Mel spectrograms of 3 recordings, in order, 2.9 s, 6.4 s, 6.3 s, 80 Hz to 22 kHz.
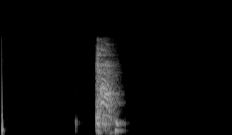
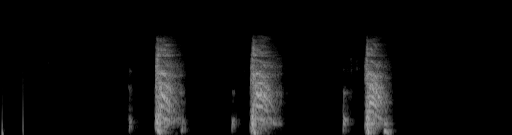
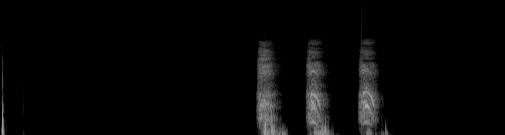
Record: {
  "cough_length": "2.9 s",
  "cough_amplitude": 11921,
  "cough_signal_mean_std_ratio": 0.26,
  "three_cough_length": "6.4 s",
  "three_cough_amplitude": 13005,
  "three_cough_signal_mean_std_ratio": 0.29,
  "exhalation_length": "6.3 s",
  "exhalation_amplitude": 9698,
  "exhalation_signal_mean_std_ratio": 0.27,
  "survey_phase": "beta (2021-08-13 to 2022-03-07)",
  "age": "18-44",
  "gender": "Male",
  "wearing_mask": "No",
  "symptom_cough_any": true,
  "symptom_runny_or_blocked_nose": true,
  "symptom_sore_throat": true,
  "symptom_fatigue": true,
  "symptom_headache": true,
  "smoker_status": "Never smoked",
  "respiratory_condition_asthma": false,
  "respiratory_condition_other": false,
  "recruitment_source": "Test and Trace",
  "submission_delay": "1 day",
  "covid_test_result": "Positive",
  "covid_test_method": "RT-qPCR",
  "covid_ct_value": 20.6,
  "covid_ct_gene": "S gene",
  "covid_ct_mean": 23.0,
  "covid_viral_load": "28000 copies/ml",
  "covid_viral_load_category": "Low viral load (10K-1M copies/ml)"
}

